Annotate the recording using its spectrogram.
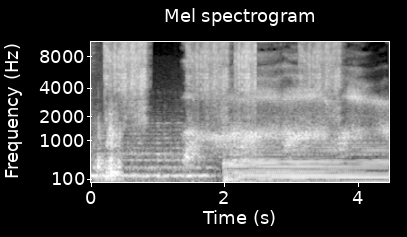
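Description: Horror film score: a sustained low drone that changes to a new, deeper chord about halfway through, overlaid by three harsh hissing bursts.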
